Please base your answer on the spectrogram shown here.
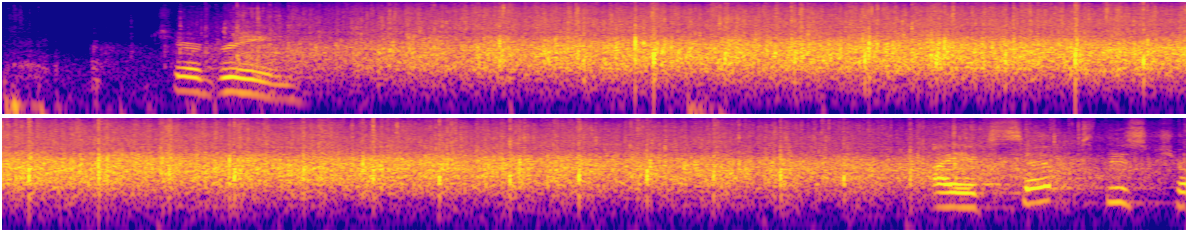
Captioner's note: applause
